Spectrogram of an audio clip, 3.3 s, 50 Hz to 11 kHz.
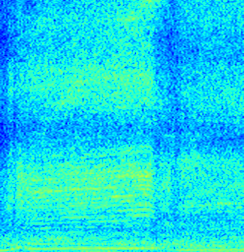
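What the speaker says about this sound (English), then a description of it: "It doesn't sound the strongest of engines, does it? This has kind of got that rattle to it." A BMW 2002 turbo in the AMS2 racing game holds a steady, droning engine note with a slightly rattly, strained edge and one small pitch step, loud and continuous throughout.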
